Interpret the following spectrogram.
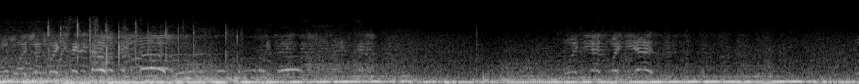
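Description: Shouts and calls of players on a soccer pitch, a few sharp knocks among them early on, over a steady low hum.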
